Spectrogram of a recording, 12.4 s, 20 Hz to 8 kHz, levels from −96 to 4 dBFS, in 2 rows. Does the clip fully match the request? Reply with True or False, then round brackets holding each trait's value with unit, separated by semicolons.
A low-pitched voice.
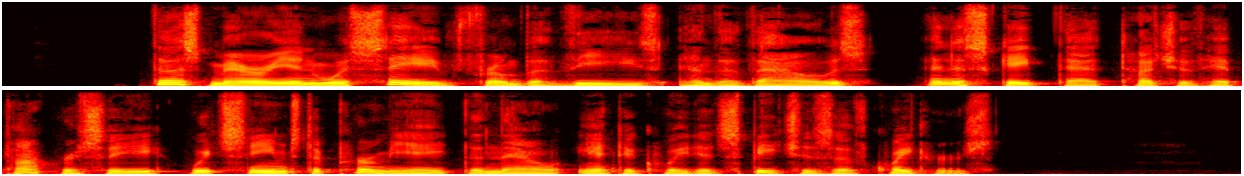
True (100 Hz)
